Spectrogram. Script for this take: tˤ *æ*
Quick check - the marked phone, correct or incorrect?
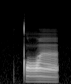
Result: incorrect: æ̃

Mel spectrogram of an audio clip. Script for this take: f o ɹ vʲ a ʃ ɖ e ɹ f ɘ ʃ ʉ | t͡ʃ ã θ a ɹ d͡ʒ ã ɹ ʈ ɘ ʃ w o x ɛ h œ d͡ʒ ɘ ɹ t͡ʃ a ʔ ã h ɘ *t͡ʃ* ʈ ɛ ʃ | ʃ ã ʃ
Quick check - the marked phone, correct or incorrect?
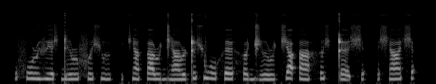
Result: incorrect: ʃ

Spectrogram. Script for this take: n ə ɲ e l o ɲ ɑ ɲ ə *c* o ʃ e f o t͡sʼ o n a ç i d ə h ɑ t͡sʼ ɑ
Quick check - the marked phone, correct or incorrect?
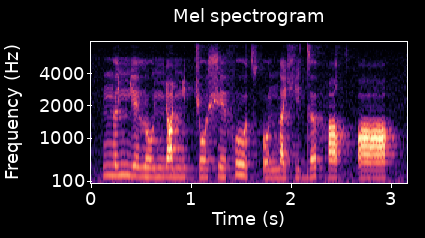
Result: correct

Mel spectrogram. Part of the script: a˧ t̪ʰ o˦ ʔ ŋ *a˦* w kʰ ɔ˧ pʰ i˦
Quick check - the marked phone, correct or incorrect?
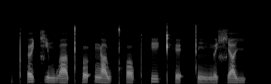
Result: incorrect: a˧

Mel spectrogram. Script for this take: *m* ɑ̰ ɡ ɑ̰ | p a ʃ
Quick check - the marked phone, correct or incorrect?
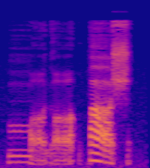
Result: incorrect: mː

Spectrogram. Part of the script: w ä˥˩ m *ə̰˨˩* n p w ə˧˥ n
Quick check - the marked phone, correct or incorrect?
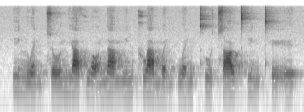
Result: correct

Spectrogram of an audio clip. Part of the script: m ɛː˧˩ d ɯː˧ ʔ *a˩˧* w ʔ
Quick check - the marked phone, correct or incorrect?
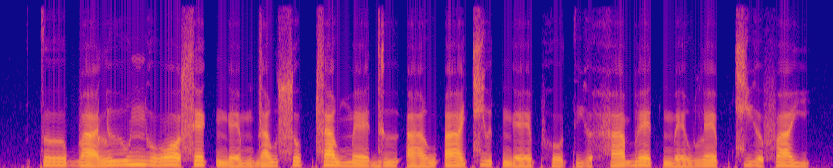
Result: incorrect: aː˩˧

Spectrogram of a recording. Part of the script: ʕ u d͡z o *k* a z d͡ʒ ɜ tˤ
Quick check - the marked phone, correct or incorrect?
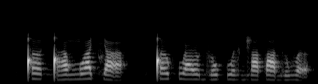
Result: incorrect: kʷ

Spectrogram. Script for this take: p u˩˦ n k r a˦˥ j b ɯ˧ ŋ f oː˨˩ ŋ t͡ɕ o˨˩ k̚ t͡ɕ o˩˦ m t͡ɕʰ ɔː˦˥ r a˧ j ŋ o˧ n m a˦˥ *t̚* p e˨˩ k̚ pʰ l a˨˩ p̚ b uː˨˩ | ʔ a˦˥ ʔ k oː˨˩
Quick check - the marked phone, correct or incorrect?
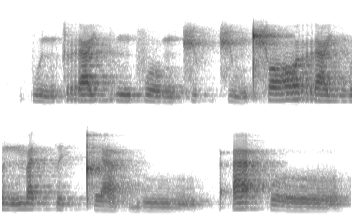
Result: correct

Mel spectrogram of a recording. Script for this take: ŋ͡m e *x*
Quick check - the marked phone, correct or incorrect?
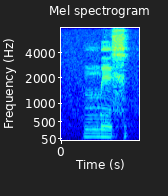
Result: correct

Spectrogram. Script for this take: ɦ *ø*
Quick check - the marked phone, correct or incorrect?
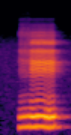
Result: incorrect: e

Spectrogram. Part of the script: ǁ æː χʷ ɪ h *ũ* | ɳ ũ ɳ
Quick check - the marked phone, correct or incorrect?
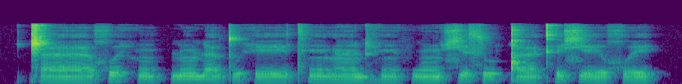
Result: correct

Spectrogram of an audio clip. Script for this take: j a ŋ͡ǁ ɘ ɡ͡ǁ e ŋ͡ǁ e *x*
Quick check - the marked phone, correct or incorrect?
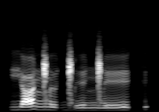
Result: incorrect: k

